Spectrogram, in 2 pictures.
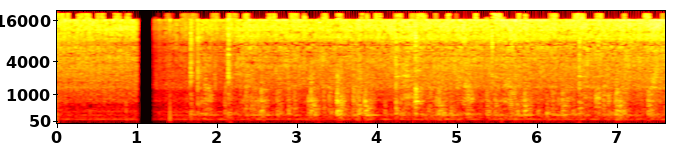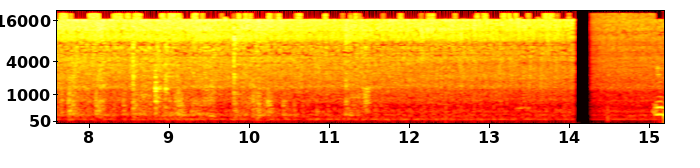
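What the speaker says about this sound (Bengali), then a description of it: "কম তেলে মশলাটাকে আস্তে আস্তে করে কষিয়ে দেবো।" Spice paste frying slowly in a little oil over a low gas flame for a capsicum dish, giving a soft continuous sizzle and hiss with light stirring scrapes, fairly quiet and steady, briefly cutting out twice.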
